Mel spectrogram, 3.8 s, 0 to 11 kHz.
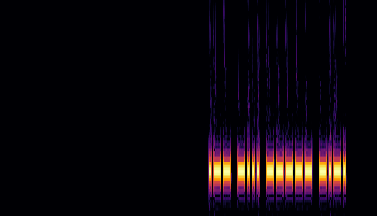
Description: Morse code, heard as a keyed tone, about 50 wpm, 700 Hz. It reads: WB0C
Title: USA Call Signs - 4 Characters - 50wpm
